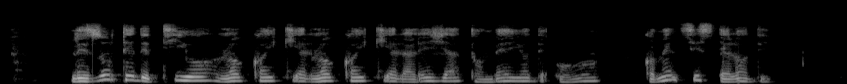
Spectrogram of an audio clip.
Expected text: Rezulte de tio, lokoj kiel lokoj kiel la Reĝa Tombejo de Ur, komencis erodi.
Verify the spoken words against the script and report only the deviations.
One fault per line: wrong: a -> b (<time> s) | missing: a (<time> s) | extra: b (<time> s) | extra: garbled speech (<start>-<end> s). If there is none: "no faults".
no faults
